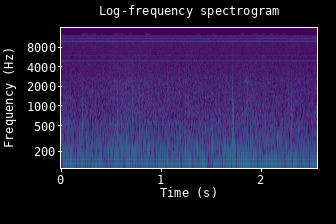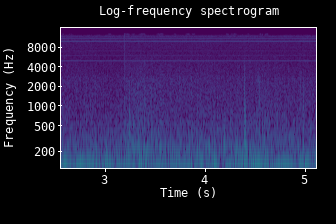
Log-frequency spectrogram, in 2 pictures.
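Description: Steady hiss and low hum of an old 1930s optical film soundtrack, with two faint clicks.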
